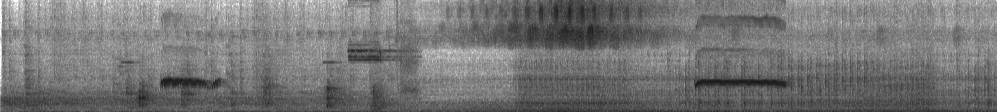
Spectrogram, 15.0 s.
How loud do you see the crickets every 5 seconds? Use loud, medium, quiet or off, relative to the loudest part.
medium, loud, quiet.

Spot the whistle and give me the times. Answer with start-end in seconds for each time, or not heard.
2.4-3.3, 5.2-6.3, 10.4-11.8.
